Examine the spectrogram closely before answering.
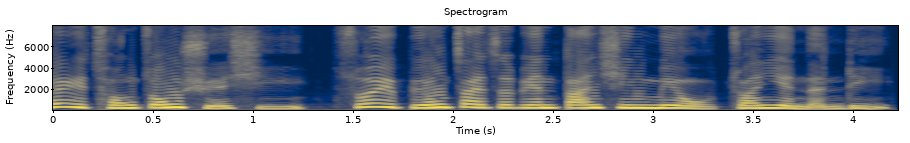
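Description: At a fairly slow pace, a woman with a high pitch and a dark, mellow tone speaks with ordinary pitch variation, in a dry, close sound with no echo. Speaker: army sergeant. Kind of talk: radio interview.

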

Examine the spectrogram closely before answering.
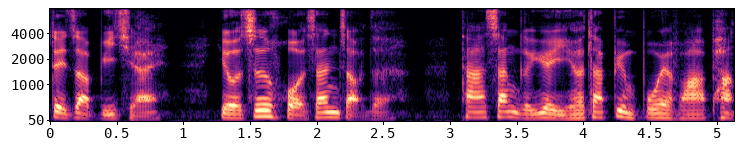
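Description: An ordinary speaking voice at a fairly quick pace with ordinary pitch variation, captured in a very clean recording against a silent background. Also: man. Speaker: algae researcher, company founder. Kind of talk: interview.

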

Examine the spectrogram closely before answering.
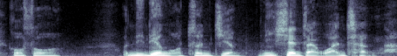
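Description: A man's somewhat breathy voice with a dark, mellow tone, at a fairly low pitch and a very slow pace, in a very clean recording with a silent background. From Taiwan, Beigang (Yunlin). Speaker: artist and gardening speaker. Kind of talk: public talk. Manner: hesitant with many fillers.

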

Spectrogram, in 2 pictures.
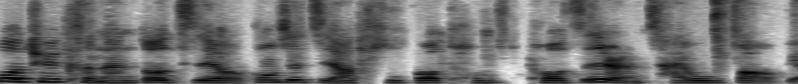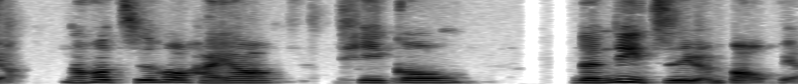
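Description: An ordinary speaking voice with ordinary pitch variation, moving at a fairly slow pace. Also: woman, medium pitch for a woman. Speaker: HR professional working in Japan. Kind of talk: interview. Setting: live stream.

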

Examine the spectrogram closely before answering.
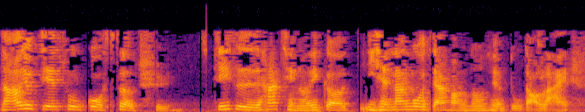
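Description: A woman speaks in a normal speaking voice at a moderate pace. Her medium pitch has ordinary variation. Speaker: social worker. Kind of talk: interview.

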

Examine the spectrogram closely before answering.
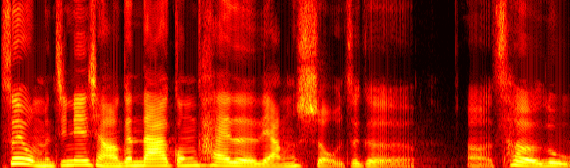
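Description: Lively intonation shapes this woman's speech. She talks fairly slowly. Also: very clean recording, silent background. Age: 30s. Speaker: singer and guitar teacher. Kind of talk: casual podcast monologue.

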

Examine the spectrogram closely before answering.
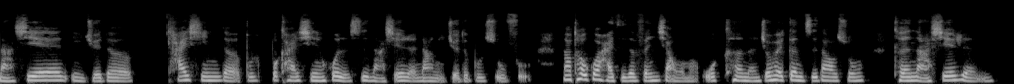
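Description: A woman with a dark, mellow tone speaks at a fairly low pitch and moderate pace, her intonation fairly even. The sound is dry and close with no echo, over a quiet background. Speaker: real estate agent and wellness lecturer. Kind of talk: casual interview.

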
